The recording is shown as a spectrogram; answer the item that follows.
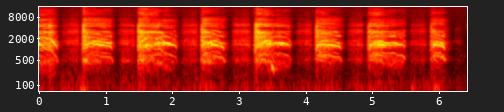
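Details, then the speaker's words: Simulated dry, sawing cough imitated by a homeopathic doctor as the Spongia cough, like a saw through a pine board: rhythmic rasping bursts with no moisture, said to be better with warm drinks. "spongy remember my friends is a very dry cuff so the cuff of spongy is like a saw being driven through a pine board"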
